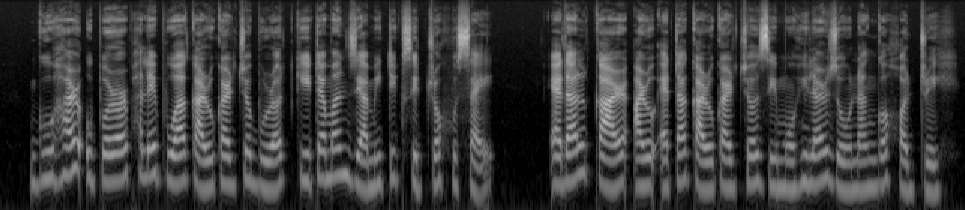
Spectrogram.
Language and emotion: Assamese, neutral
